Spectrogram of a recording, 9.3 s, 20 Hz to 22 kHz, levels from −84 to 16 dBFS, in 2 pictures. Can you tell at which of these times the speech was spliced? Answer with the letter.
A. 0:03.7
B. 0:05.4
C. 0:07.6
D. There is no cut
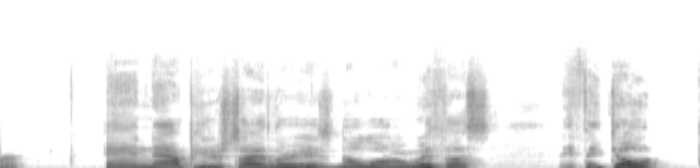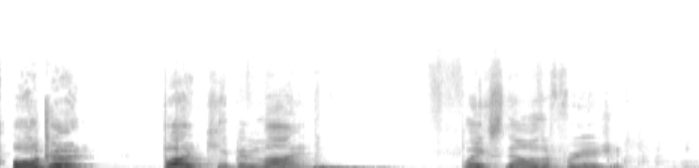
A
